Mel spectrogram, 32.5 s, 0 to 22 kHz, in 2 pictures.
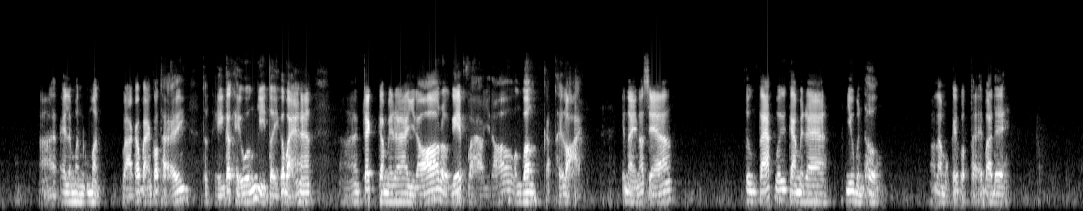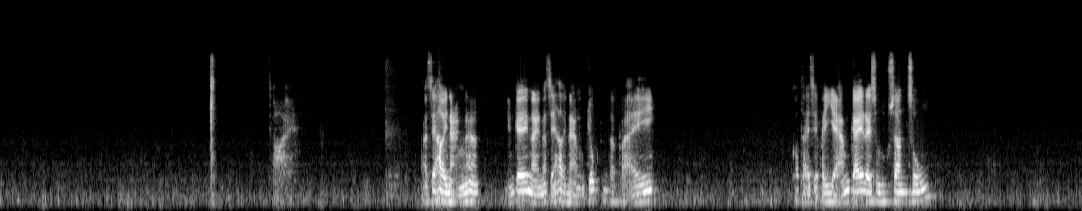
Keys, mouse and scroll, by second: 2.3 click, 5.8 click, 7.3 click, 7.3 scroll, 8.8 c, 9.7 middle click, 11.3 click, 11.6 c, 12.1 c, 15.9 click, 18.4 click, 19.1 ctrl+z, 23.0 ctrl+z, 25.1 click, 25.8 click.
